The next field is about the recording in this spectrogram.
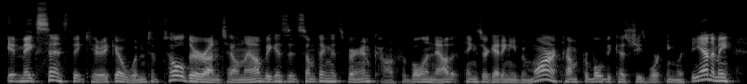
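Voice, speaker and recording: A man co-hosting a reaction show, chatting casually and in an animated, rambling way about an episode. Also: medium pitch, very fast, hardly any pauses. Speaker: co-host of an anime reaction show. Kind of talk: casual discussion of an anime episode.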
